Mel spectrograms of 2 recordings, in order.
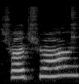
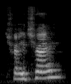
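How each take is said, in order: First: Broken-off "Tra-, Tra-", unsure start of the name; unsure name attempt. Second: "Trey Trey" said as TRAY TRAY, checking it's right; corrected name. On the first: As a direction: stumble over "Tra-" like you can't read it. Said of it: "how you say your name?". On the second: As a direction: try "Trey Trey" as two clear TRAYs, asking. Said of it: "it's pronounced Trey Trey". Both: Real, not acted.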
